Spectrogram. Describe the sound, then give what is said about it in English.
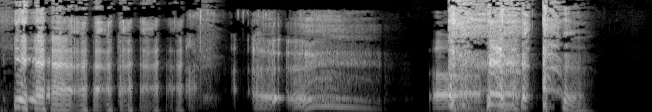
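Several rough, raspy coughs and throat-clearing sounds come in three quick bursts, loud, with short pauses between and no speech. “That's weird, I could hear myself coughing through your Skype combo.”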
